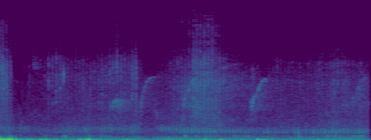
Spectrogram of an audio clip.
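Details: Purring from a stray cat on a cat island on a clear blue-sky day: close, deep pulsed rumble, loudest in the first second, then softer and uneven, with faint rustles.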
